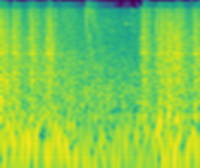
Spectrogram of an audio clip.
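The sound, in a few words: gunfire in a battle royale video game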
